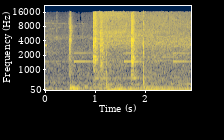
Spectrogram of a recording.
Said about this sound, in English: I'm a slide back into the driver's seat, and I fasten my seatbelt.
